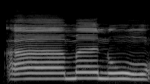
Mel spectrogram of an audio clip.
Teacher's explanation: الا الذین، للذین آمنوا، آمنوا، آ کی آواز اس لیے اوپر جاری کیونکہ حمزہ کے اوپر کھڑی زبر ہے اور وہ کو ادا کرتے وقت لپس گول کریں گے اور یہاں ایک الف کی مقدار پر کھینچیں گے کیونکہ یہ وہ مدہ ہے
